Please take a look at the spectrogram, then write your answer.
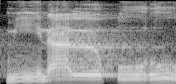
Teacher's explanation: Ru panjangkan 6 harokat, huruf terakhir sukunkan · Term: mad arid bisukun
